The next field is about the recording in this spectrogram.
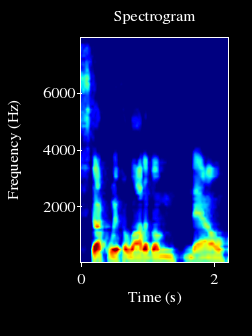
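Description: An ordinary speaking voice in an American accent at a fairly slow pace, on a very clean recording with a silent background. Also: man. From Utah, Salt Lake City. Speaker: former attorney in addiction recovery. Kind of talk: casual chat.

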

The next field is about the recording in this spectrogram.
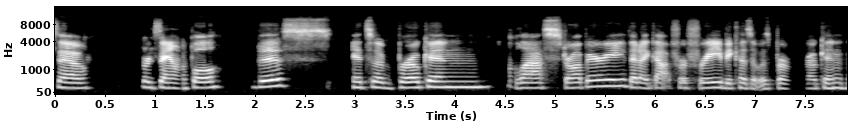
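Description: Someone with an American accent speaks at a fairly slow pace, the intonation fairly even. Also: woman, medium pitch for a woman. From Connecticut. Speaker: artist and educator. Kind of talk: casual interview. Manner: halting, many fillers.

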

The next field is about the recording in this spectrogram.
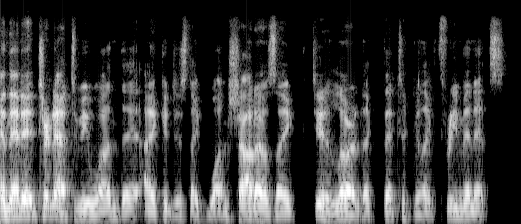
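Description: In a very clean recording with a silent background, a man speaks in a plain, everyday voice at medium pitch, with ordinary pitch variation and a fairly quick pace.

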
